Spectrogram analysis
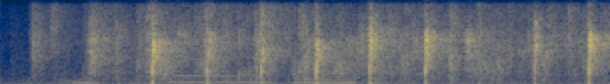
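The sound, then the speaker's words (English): Steady, evenly spaced hand claps from a convention panel audience applauding the panelists, about a dozen crisp slaps at a brisk rhythm, with a faint murmur of voices briefly underneath. “I want to go ahead and wrap this up with a round of applause for our panelists.”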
